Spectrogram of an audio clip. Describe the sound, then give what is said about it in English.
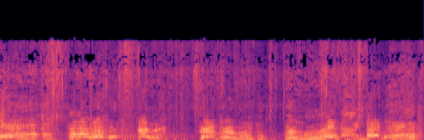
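A dog barks loudly in a rapid, agitated string of barks and yips, with hardly a pause across the few seconds. “You get your dog away from mine.”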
